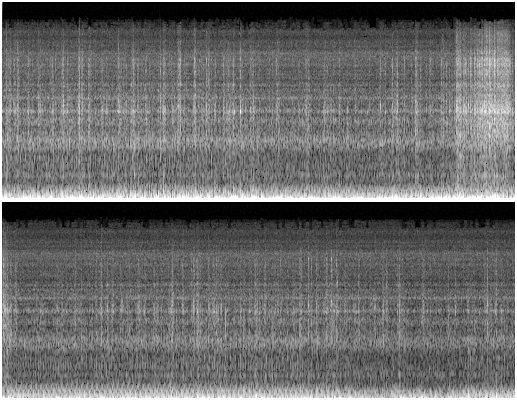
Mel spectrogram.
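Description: Cruiser motorcycle engine running steadily at road speed with a low rumble, heard from the rider's seat. About seven seconds in there is a brief rush of hiss, and after that the engine sound eases off slightly.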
